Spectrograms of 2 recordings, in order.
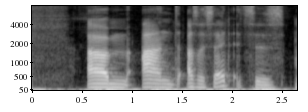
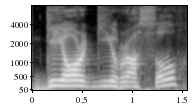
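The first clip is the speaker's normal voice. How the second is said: slow, higher put-on Soviet Union accent; hammed-up Russian-style name drop; playful Soviet Union accent, louder; mock Soviet accent; 6 semitones higher, 6 dB louder, slower than usual. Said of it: "into Soviet Union accent mode".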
